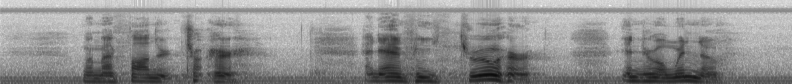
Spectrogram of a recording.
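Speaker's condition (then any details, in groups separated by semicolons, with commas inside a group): Severe speech impediment; about age 84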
